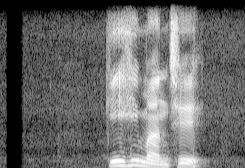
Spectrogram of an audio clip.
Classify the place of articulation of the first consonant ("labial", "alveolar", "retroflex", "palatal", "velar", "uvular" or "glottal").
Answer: velar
